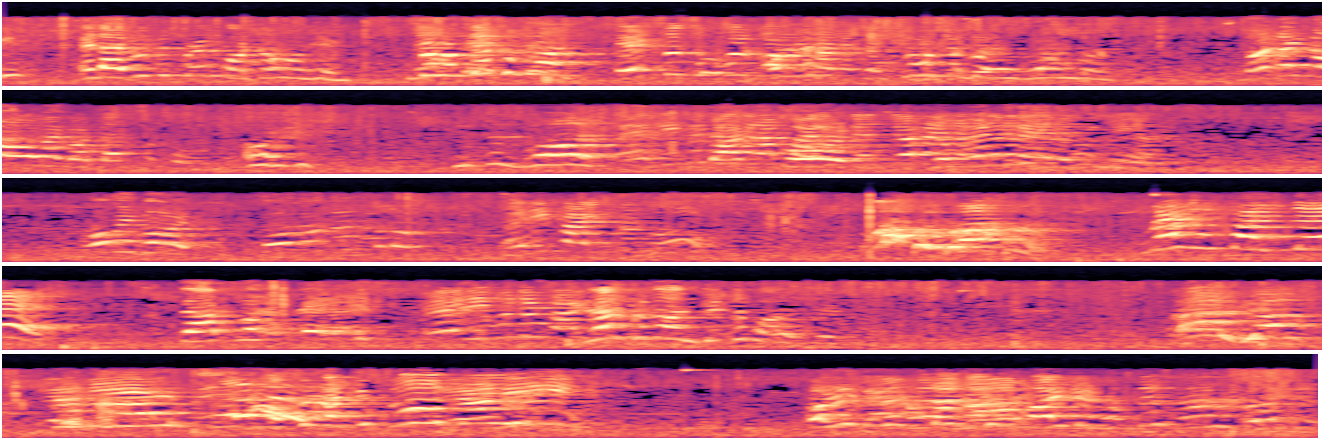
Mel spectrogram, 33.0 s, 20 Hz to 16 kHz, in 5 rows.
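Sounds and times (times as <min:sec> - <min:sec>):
children shouting and squealing: 0:00.0 - 0:12.6, 0:13.5 - 0:16.9, 0:17.5 - 0:24.5, 0:25.5 - 0:29.7, 0:30.3 - 0:32.9.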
